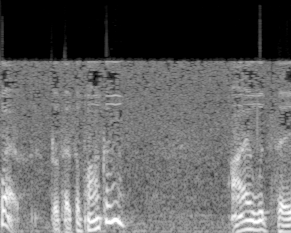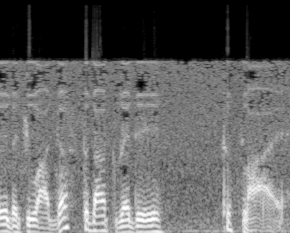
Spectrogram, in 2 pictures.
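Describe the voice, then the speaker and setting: A commanding male mastermind, insistent and oracular. His pitch leaps dramatically as he pronounces and persuades. It sounds like a thin, phone-like 1970s broadcast with faint noise. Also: huge pitch swings, slow, pauses often, full character voice. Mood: probing. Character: commanding, persuasive mastermind of a shadowy identity-changing company. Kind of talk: 1970s radio drama acting. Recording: tinny, band-limited old radio, faint noise.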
